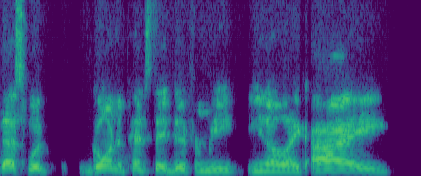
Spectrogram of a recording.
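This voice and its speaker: Using an unremarkable speaking voice, a man keeps a moderate pace at medium pitch. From Oakland, California. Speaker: podcast host. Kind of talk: casual chat.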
